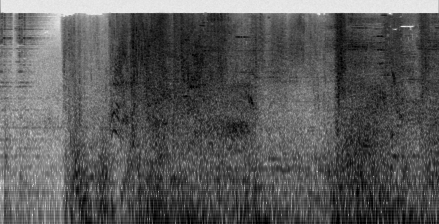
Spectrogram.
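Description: Spell effects whoosh and crackle in a fight.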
